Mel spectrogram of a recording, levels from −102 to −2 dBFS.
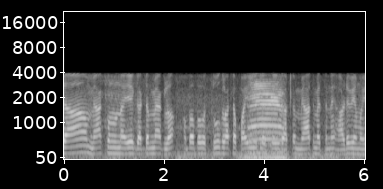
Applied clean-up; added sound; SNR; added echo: none; Livestock, farm animals, working animals; 3 dB; none.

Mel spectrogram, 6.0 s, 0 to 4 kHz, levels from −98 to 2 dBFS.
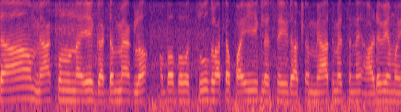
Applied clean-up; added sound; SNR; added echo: none; none; none; none.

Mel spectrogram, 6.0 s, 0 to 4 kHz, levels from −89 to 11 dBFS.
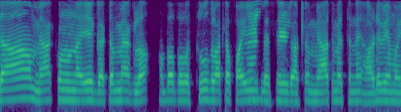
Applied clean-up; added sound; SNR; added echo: neural mask model Resemble Enhance denoiser.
